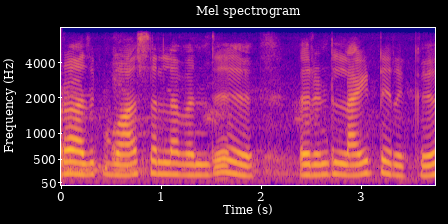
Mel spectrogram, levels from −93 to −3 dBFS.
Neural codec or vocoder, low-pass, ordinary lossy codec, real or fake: none; 7.2 kHz; none; real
